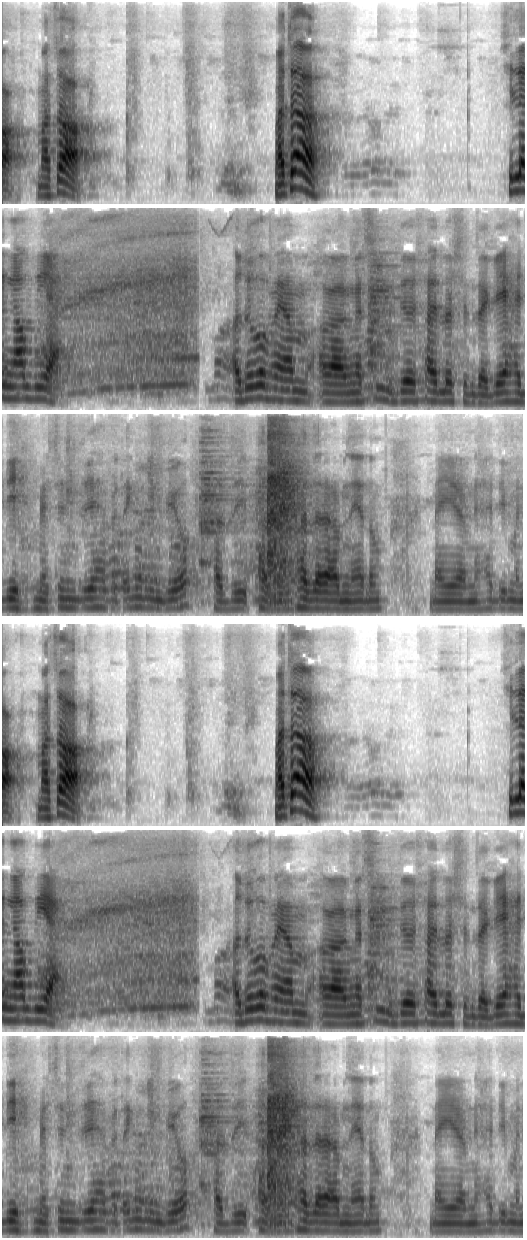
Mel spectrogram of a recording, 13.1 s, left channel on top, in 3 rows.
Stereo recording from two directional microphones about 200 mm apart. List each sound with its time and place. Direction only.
0.0 s speech: 15° right (ahead or behind)
2.2 s speech: 5° left (ahead or behind)
4.3 s speech: 10° right (ahead or behind)
6.2 s a man's voice: 5° left (ahead or behind); by 12.1 s 35° left (ahead or behind)
12.3 s a man's voice: 5° left (ahead or behind)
